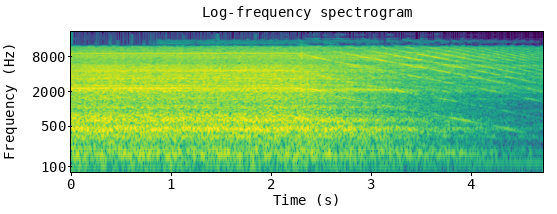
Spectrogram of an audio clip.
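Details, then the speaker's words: 2001 Kirby G6 vacuum with upgraded transmission, test run after new bearings were fitted: motor runs at full speed with an even, steady whine, then switches off and spins down smoothly; the earlier brush/commutator noise has cleaned up a little. "Well, that kind of cleaned itself up a little bit all by itself. Isn't that amazing? Gee, not bad."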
